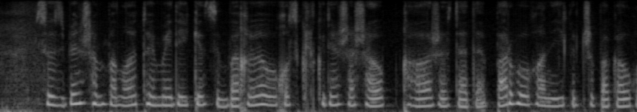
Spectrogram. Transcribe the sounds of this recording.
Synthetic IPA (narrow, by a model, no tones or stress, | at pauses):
sɵzbe̞nʃampɑɴʁɑt̪ʰojmɑjd̪ɑje̞kʲe̞nsɪŋbɑqijɑwo̞qəzkʲʰʏ̥lkʲɪd̪e̞nʃɑʃɑwəp̚qʰɑʁɑɑʒɑzd̪ɑd̪əb̥ɑɾbo̞lˠʁɑnje̞kʲɪnʃɪbɑkɑwʁ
